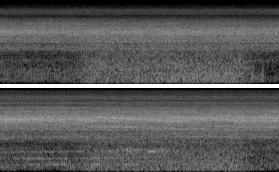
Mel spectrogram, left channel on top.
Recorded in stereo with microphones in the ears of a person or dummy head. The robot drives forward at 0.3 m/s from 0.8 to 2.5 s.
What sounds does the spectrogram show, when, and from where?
0.0 s running water: 60° right (ahead or behind), 4 m; by 2.8 s 65° right (ahead or behind), 4 m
